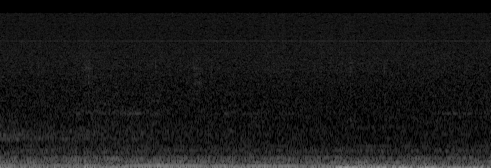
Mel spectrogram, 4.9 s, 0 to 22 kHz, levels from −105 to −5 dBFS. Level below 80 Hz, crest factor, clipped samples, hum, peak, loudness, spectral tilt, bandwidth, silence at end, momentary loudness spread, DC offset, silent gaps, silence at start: -64 dBFS; 14 dB; under 0.1%; none; -46 dBFS; -67 LUFS; -4 dB/octave; 16 kHz; 0 s; 4 LU; under 0.1%; none; 0 s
